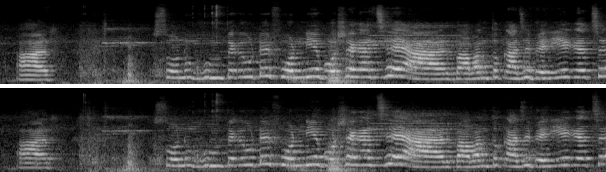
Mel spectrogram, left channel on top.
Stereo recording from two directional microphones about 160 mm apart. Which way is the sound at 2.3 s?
20° left (ahead or behind).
